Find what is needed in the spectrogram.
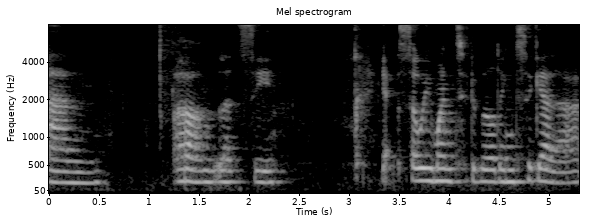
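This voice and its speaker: A woman with a Dutch accent, monotone and flat in intonation. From Netherlands. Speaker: vlogger. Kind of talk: vlog.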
